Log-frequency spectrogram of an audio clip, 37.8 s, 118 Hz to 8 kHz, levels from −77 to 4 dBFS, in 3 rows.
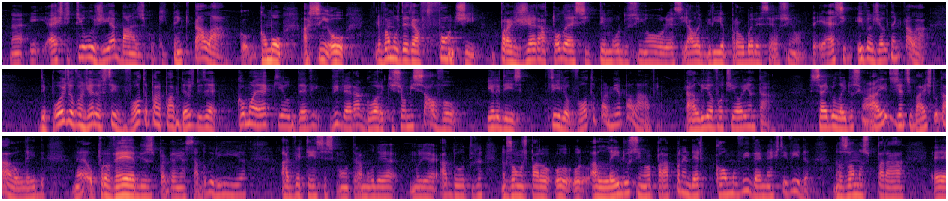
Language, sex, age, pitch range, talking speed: Portuguese, male, 20-39, 135-165 Hz, 190 wpm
